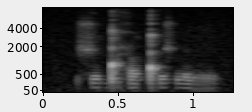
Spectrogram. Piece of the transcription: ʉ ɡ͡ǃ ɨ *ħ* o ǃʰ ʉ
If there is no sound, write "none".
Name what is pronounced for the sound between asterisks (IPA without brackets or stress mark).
ħ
